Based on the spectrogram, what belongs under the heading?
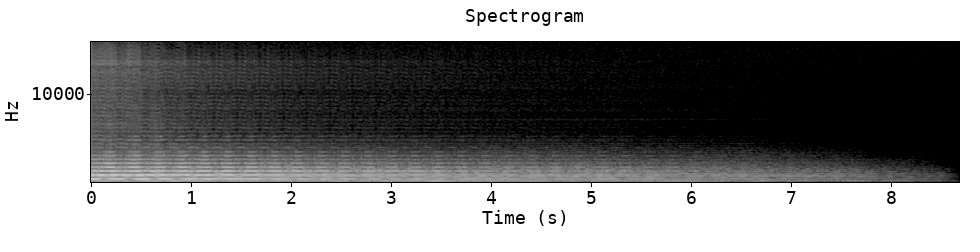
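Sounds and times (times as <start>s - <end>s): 
flugelhorn: 0.0s - 6.7s.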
